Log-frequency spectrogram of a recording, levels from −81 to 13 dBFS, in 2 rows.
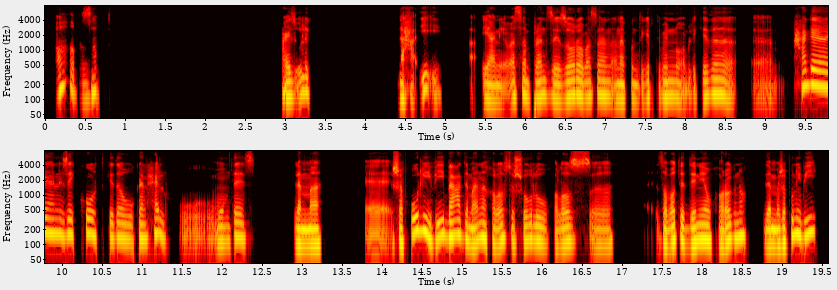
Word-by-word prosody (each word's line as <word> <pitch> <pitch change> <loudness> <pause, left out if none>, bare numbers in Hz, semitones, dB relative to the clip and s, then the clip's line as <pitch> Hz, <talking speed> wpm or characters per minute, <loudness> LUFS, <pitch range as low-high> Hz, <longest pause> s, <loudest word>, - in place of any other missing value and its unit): آه 175 +6 0
بالضبط. 110 +8 -7 2.2
عايز 115 0 +2
أقول 135 - -2
لِك 145 - -1 1.1
ده - - +2
حقيقي، - - -3 0.5
يعني 100 -3 0
مثلًا 115 +1 -2
brand 120 +2 +1
زي 110 -4 -1
Zara 120 +4 +2
مثلًا، 120 -1 -2
أنا 105 0 0
كنت 105 0 -6
جبت 115 -1 -6
منّه 115 0 -1
قبل - - -7
كده 125 0 -1 0.2
آمم - - -11 0.2
حاجة 195 0 +4
يعني 170 -2 +2
زي 160 +1 +1
coat 165 0 0
كده، 140 0 0
وكان 130 +1 -1
حلو 155 -1 -1 0.2
وممتاز، 135 +4 -4 0.5
لمّا 105 0 +5 0.6
آآ 80 0 -3
شافوا 160 - +4
لي 185 -8 +4
فيه 140 +6 +2
بعد 150 -1 +3
ما 110 -1 +3
أنا 135 +1 +3
خلّصت 120 +2 0
الشغل 120 +3 +1
وخلاص 115 +1 +1 0.8
ضبّطت 115 +4 +2
الدنيا 120 +3 +4
وخرجنا، 125 +5 +2 0.2
لمّا 105 0 +4
شافوني 160 +8 +2
بيه 175 +5 +1
125 Hz, 140 wpm, -22 LUFS, 110-145 Hz, 2.2 s, لمّا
